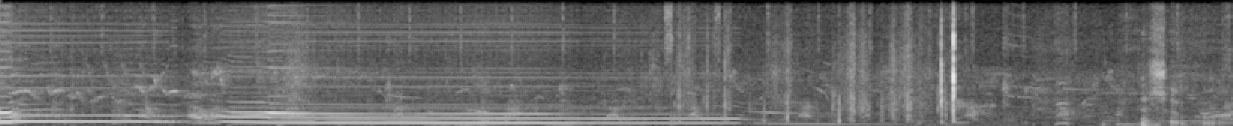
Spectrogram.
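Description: Wolves at Wolf Park howl in long, sliding, overlapping tones for several seconds, then fade out, followed by a few faint clicks and sparse background noise.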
